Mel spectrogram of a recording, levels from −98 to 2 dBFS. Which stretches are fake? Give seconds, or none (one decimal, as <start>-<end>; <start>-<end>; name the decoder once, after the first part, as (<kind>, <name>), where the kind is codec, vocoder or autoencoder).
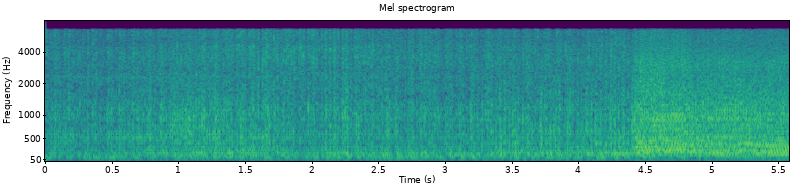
1.7-4.2 (vocoder, BigVGAN v2); 4.8-5.6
